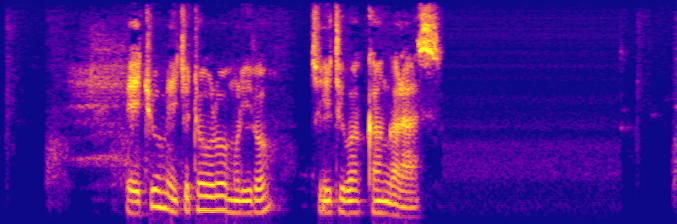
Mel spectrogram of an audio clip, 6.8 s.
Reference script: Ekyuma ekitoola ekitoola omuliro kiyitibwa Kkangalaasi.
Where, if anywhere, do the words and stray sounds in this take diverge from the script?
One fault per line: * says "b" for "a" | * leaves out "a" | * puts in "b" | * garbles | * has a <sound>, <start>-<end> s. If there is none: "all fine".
* leaves out "ekitoola"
